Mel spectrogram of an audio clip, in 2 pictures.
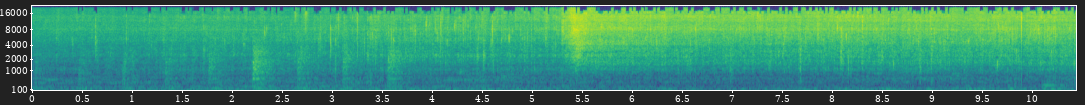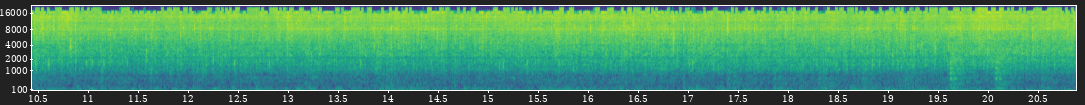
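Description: Meat pieces frying with browned onions in a pan, with a continuous close sizzle and bubbling oil that swells after a sharp clatter as the meat goes in, and occasional stirring scrapes.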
